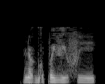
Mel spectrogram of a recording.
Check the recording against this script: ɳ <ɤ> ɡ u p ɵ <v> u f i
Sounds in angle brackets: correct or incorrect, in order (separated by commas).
correct, incorrect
